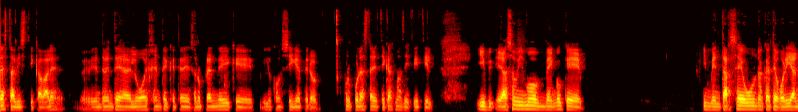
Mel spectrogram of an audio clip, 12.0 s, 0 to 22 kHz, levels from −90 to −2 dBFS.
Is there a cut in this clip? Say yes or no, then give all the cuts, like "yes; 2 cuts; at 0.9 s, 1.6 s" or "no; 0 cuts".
no; 0 cuts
